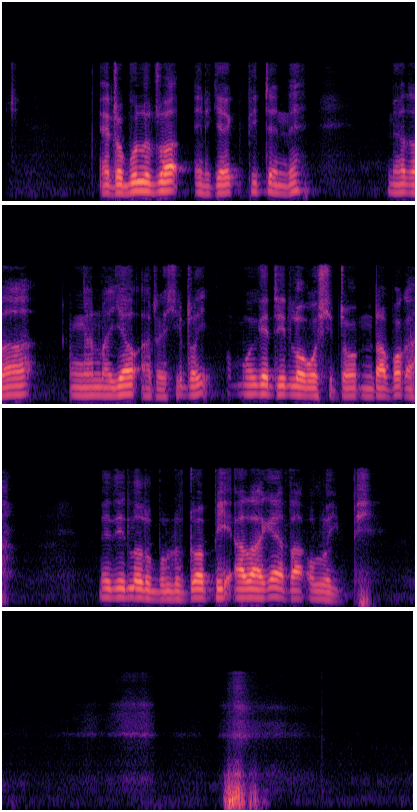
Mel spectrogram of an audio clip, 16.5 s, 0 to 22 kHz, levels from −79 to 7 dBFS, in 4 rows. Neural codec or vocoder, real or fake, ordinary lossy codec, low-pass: codec, 16 kHz, 0.8 kbps, ZipCodec; fake; none; 7.2 kHz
